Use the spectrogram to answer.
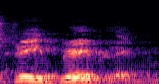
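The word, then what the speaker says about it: Streeb-Greebling: I'm so sorry yes my name is stre gribling the tea is silent as in F I'm um I would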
